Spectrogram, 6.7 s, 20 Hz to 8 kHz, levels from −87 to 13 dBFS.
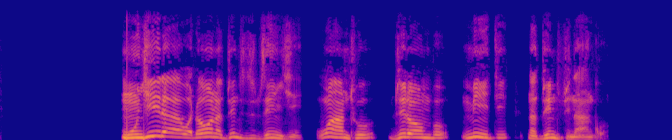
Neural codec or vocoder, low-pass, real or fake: none; 7.2 kHz; real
